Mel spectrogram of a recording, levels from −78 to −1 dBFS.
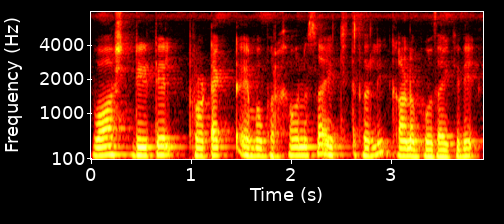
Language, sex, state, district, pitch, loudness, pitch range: Kannada, male, Karnataka, Koppal, 160 Hz, -16 LUFS, 150-170 Hz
